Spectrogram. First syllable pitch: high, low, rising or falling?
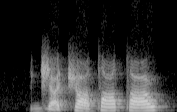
rising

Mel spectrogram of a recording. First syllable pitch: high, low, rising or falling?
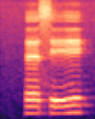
low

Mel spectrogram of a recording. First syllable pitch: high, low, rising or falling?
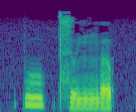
high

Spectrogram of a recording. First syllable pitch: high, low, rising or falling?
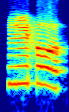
high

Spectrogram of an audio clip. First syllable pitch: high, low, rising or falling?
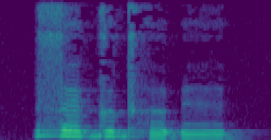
high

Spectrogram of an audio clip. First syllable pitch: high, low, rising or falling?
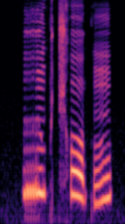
high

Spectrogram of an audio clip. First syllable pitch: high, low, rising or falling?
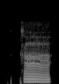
low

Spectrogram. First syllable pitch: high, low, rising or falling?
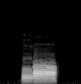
low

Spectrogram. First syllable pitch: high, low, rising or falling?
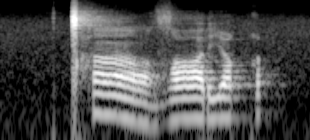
falling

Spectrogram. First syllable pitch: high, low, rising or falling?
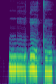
low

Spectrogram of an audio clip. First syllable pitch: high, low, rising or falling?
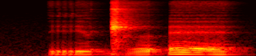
low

